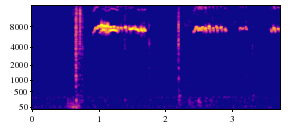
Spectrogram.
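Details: Varied tit chicks, fed and gobbling food eagerly, give thin, very high hissing begging bursts, two longer runs and brief trailing notes, between sharp knocks and rustles.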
